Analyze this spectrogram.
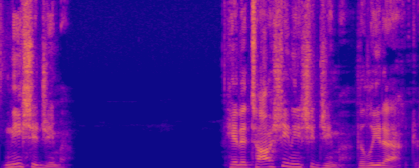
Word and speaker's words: Nishijima: Nishijima, not Niwajima. Iwajima. No, not that. Nishijima. Okay. Not Iwo Jima. That's I think that's Vietnam. It's not. Let's not get there. Okay. It's Nishijima.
